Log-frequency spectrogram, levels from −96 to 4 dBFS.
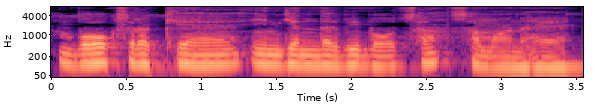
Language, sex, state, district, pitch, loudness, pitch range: Hindi, male, Uttar Pradesh, Saharanpur, 115 Hz, -19 LUFS, 100-120 Hz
